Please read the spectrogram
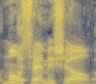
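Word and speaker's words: Mont Saint-Michel: And then Mount St. Michel. – Mont St. Michel.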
